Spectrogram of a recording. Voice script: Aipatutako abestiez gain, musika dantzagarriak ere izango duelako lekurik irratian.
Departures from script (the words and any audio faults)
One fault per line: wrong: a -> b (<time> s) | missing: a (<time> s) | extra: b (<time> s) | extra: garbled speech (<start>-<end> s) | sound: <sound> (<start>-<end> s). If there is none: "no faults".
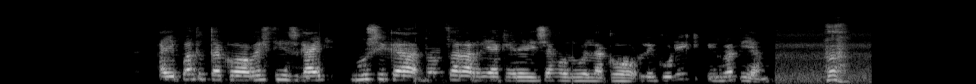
sound: laugh (8.2-8.5 s)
